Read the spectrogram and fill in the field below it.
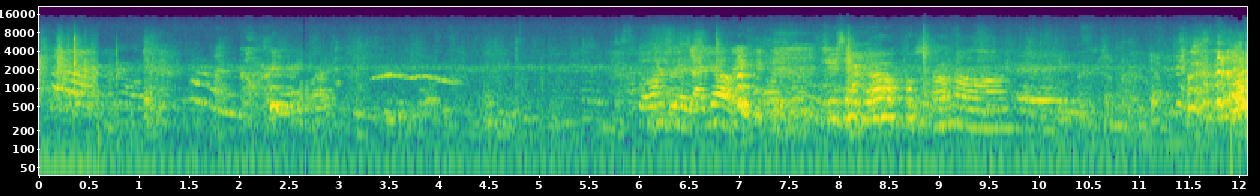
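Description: A young woman talks and laughs.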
